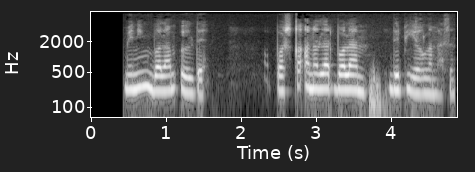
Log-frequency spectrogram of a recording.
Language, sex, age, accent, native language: Uzbek, female, under 19, Sirdaryo, Uzbek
